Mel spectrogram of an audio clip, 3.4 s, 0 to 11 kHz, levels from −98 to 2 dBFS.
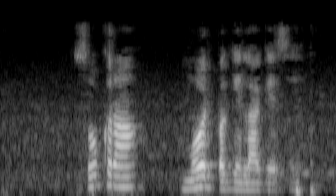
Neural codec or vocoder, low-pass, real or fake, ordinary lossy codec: none; 7.2 kHz; real; AAC, 32 kbps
